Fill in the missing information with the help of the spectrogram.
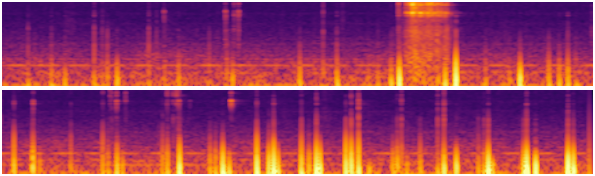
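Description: A glass jar holding plastic beads is shaken and handled, giving scattered sharp clicks and light clinks as the beads knock against the glass. Around the four-second mark comes a brief, brighter rattling burst, and the clicks grow denser and louder toward the end over a faint low hum.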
